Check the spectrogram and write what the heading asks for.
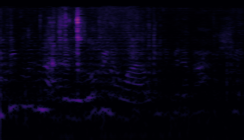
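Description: Faint speech: a voice talking quietly, low in level, mostly in the first second.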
